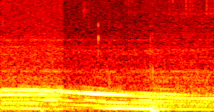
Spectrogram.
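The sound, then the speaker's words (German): An electric motor, given an added function as an acoustic sound source on top of its rotation, emits a synthetic hum with steady tonal layers that glide slowly downward, giving a smooth, car-like engine tone at moderate loudness with no talking. “Und klingt auch ein bisschen mehr nach Auto, muss man sagen.”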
